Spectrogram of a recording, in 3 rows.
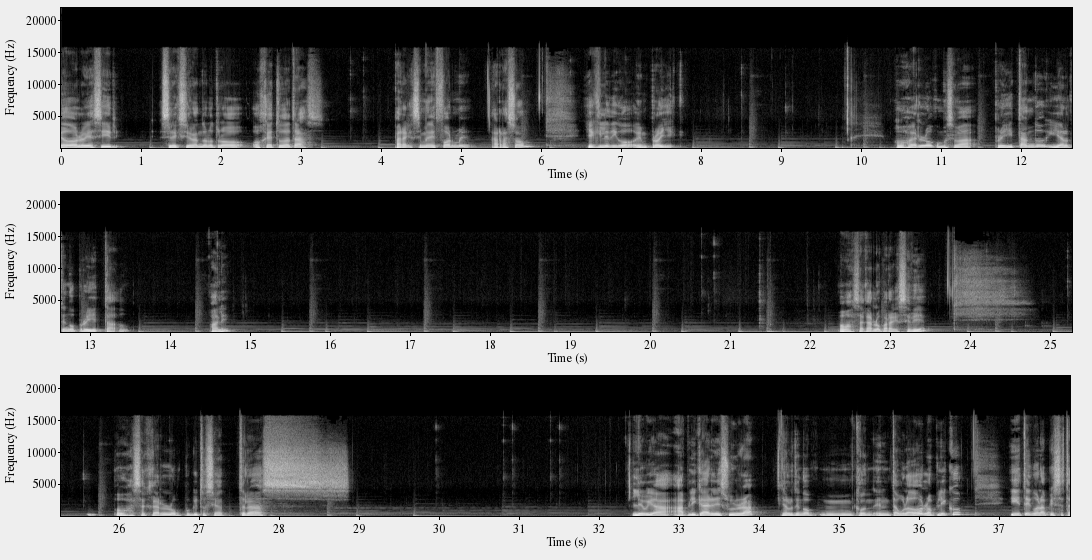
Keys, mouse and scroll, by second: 7.1-8.5 drag, 8.5 middle click, 9.4-10.5 scroll down 2, 10.5 g, 21.4 Tab, 22.0 Tab, 22.3 click, 22.9-24.7 middle drag, 24.7-25.3 scroll up 3, 25.3-26.9 middle drag, 26.9-31.7 drag, 31.7 right click, 35.2 Tab, 36.2 click, 36.6 Tab, 37.0-37.8 scroll up 4.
